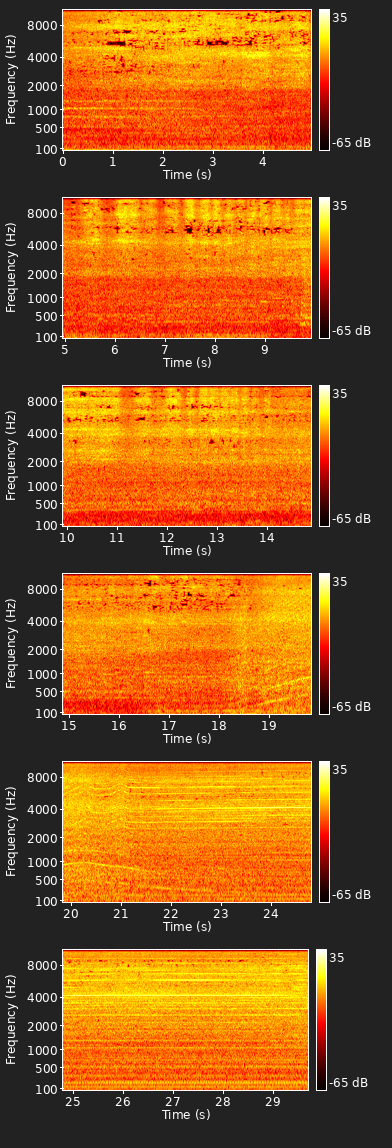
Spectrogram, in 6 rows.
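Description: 2009 GM 6.0L gasoline V8 running at idle with a steady low hum. About twenty seconds in it is revved up once and falls back down, then runs on steadily with a high whine over it.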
